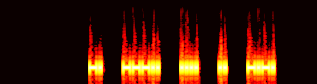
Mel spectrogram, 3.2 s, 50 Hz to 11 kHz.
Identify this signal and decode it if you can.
Morse code, heard as a keyed tone, about 53 wpm, spaced as for 29 wpm, 700 Hz. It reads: N8HIC
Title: USA Call Signs - 5 Characters - 3x Character Spacing - 50wpm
